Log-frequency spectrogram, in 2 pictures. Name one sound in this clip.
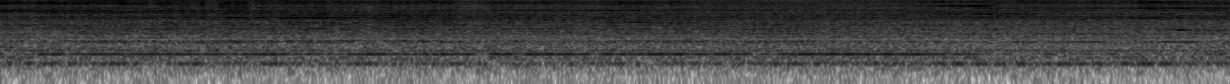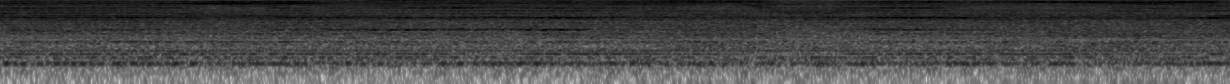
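A band saw runs with a steady whine.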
